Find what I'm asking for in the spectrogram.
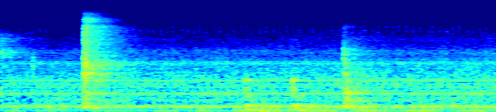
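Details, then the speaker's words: Inkjet printer commissioning, solenoid valve test from screen, flush valve pressed: one crisp click then a softer second over quiet room hum; flush solenoid switching normally. "I'm actually listening for a click of the solenoid clicking so if we do the flush"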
